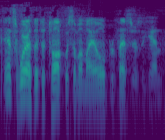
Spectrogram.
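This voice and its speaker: An actor playing a wry, musing detective in an old-time radio drama, measured and portentous. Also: male voice, fairly low pitch, sing-song. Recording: muffled old radio recording.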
